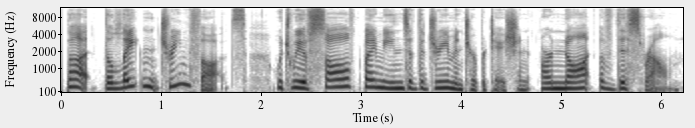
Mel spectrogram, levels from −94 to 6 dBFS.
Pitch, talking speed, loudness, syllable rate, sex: 245 Hz, 195 wpm, -19 LUFS, 4.9 syllables/s, female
